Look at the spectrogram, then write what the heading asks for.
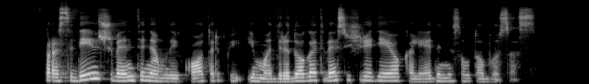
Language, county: Lithuanian, Alytus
